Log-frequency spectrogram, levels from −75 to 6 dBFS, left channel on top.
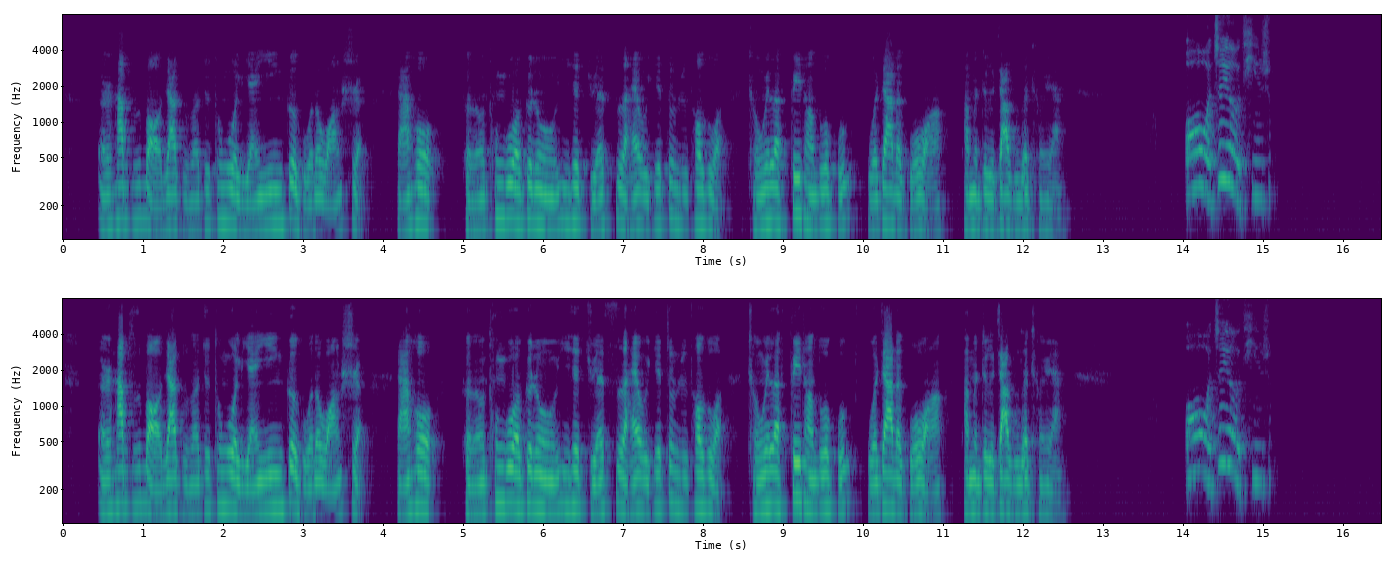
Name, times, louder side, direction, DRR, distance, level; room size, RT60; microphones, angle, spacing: voice 1, 0.4-3.8 4.2-4.7 5.0-8.2 8.6-11.0 11.3-12.5, right 4 dB, 55° right, 0.6 m, -28 dB
voice 2, 14.0-15.1, left 2 dB, 35° left, 0.9 m, -31 dB
13.5 x 6.1 x 5.2 m
head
